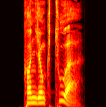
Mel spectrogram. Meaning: 1. current economic situation, current trend in the business or trade cycle 2. ellipsis of Hochkonjunktur: economic boom 3. conjunction, conjuncture
- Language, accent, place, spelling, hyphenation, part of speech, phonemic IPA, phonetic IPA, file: German, Germany, Berlin, Konjunktur, Kon‧junk‧tur, noun, /kɔnjʊŋkˈtuːr/, [ˌkɔn.jʊŋ(k)ˈtu(ː)ɐ̯], De-Konjunktur.ogg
